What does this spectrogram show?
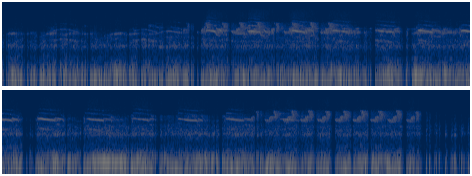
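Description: Birds chirping: a long run of short, arching chirps about three a second, with a faster burst of quick notes near the end, over a steady low rumble.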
